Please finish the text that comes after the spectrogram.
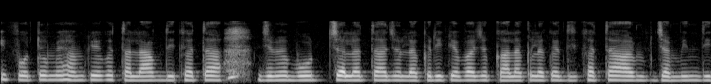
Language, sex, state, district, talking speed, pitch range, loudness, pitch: Bhojpuri, female, Uttar Pradesh, Ghazipur, 185 wpm, 190-200 Hz, -17 LUFS, 195 Hz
